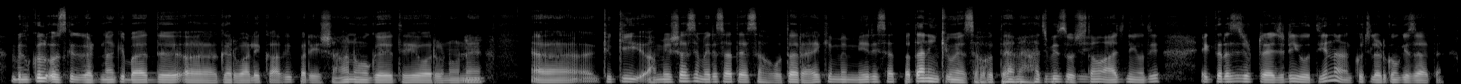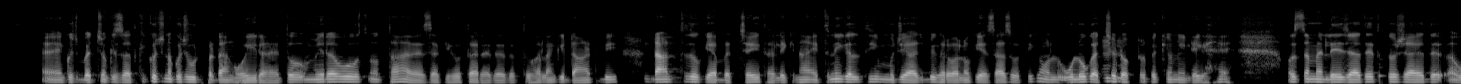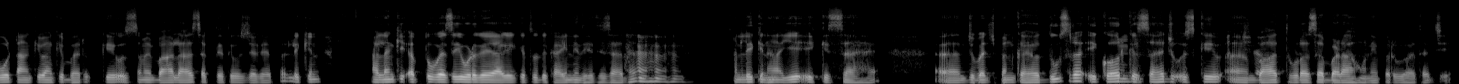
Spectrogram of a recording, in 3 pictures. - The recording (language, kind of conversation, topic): Hindi, podcast, कभी ऐसा लगा कि किस्मत ने आपको बचा लिया, तो वह कैसे हुआ?
- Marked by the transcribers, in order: laughing while speaking: "क्यों ऐसा होता है"; in English: "ट्रेजेडी"; laughing while speaking: "ले गए"; chuckle; laughing while speaking: "नहीं देते ज़्यादा"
